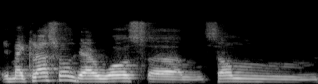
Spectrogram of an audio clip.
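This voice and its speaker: With a Spanish accent, a man speaks at a fairly high pitch. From Cuba. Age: 20s. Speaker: English teacher. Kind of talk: interview. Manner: halting, many fillers.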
